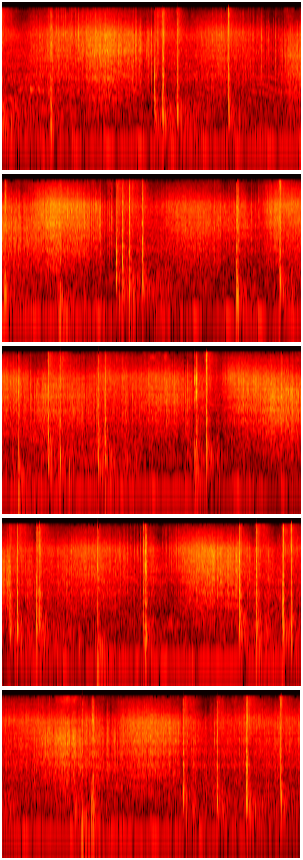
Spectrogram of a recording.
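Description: Fireworks display: aerial shells launching and bursting in a rapid, irregular string of sharp bangs, with recurring stretches of hiss between them.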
